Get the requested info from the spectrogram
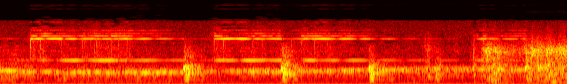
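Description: Doorbell ringing, a bell struck several times about two-thirds of a second apart with the ringing carrying on between strokes: a radio-drama sound effect of a caller at the door.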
